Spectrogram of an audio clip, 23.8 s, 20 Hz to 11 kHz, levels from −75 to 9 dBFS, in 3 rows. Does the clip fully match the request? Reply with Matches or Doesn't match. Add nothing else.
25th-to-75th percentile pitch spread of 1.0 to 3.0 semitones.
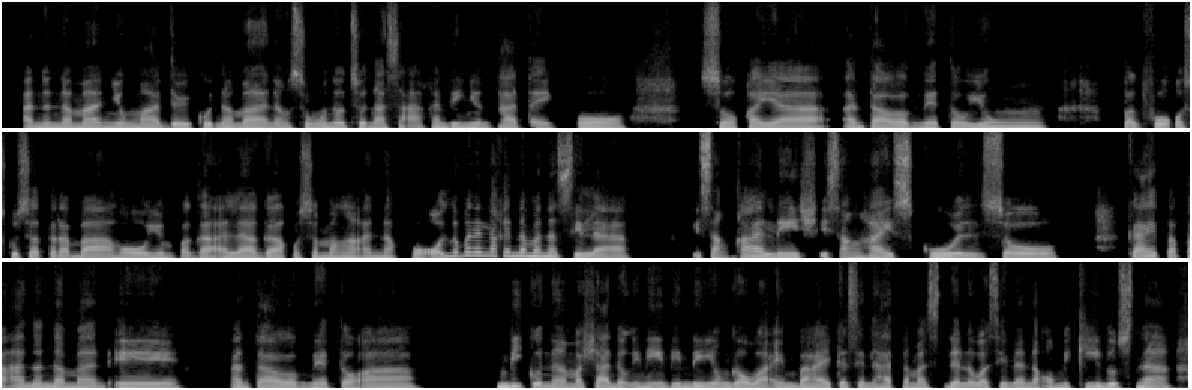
Matches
